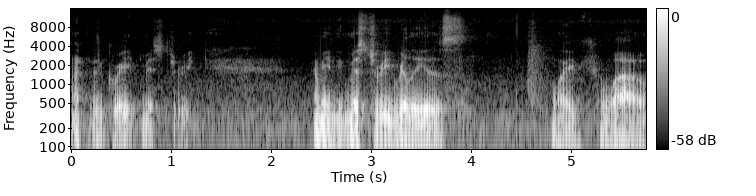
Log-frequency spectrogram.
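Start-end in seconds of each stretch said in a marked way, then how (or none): 0.0-1.2 solemn, grave, breathy, hushed whisper, weighty. Recalling a saying of Prabhupada that sticks in your head, in the grave voice of Prabhupada. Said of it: "In the grave voice of Prabhupada".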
